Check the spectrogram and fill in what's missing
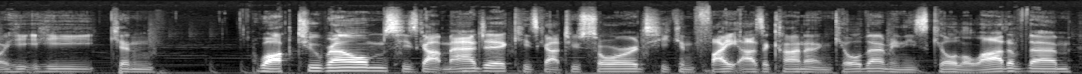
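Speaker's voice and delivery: ordinary talk, nothing marked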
